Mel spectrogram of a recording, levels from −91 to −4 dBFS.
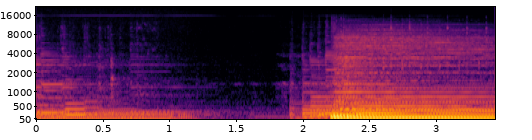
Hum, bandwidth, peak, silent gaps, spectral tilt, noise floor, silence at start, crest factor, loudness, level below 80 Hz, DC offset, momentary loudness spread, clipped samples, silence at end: none; 11.5 kHz; -4 dBFS; none; -7 dB/octave; -59 dBFS; 0 s; 18 dB; -21 LUFS; -30 dBFS; under 0.1%; 20 LU; under 0.1%; 0 s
